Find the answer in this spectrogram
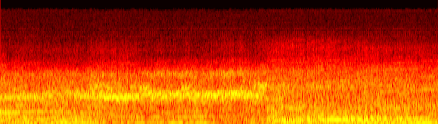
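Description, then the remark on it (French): A car brakes abruptly, unbalancing it, and its tires skid with a loud, sustained screech lasting several seconds, the squeal's pitch dropping partway through over a low engine rumble. No one speaks. “freiner d'un coup sec. Ça fait déséquilibrer la voiture et donne encore plus mal au corps à la pauvre, à la pauvre mère.”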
